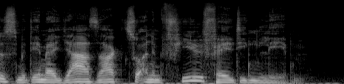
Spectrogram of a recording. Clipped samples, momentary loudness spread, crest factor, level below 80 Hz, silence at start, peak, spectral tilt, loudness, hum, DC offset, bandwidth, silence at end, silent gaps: under 0.1%; 8 LU; 18 dB; -46 dBFS; 0 s; -8 dBFS; -5.5 dB/octave; -26 LUFS; none; under 0.1%; 19 kHz; 0.05 s; none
